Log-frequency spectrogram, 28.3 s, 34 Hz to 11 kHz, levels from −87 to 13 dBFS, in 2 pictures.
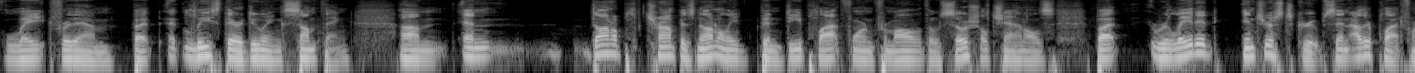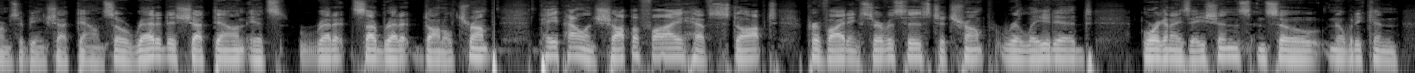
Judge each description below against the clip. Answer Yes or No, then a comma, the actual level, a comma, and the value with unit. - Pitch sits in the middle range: No, low, 110 Hz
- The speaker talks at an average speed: No, slow, 125 wpm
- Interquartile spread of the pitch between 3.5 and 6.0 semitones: No, average, 2.9 semitones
